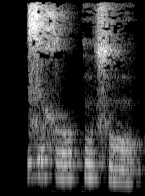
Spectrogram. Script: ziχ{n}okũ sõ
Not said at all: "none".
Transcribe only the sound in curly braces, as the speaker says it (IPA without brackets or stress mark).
l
